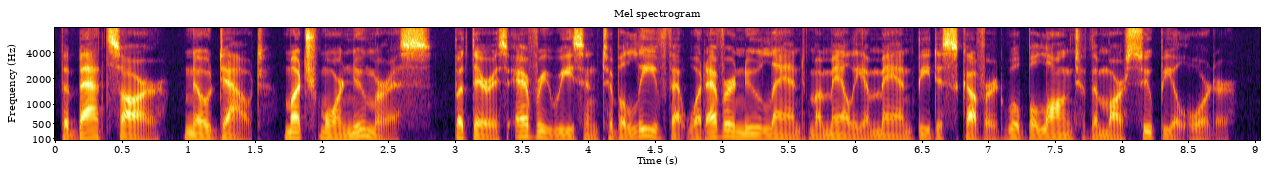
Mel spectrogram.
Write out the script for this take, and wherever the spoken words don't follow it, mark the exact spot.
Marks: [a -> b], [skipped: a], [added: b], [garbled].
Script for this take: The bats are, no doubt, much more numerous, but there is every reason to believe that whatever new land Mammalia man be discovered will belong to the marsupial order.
The bats are, no doubt, much more numerous, but there is every reason to believe that whatever new land Mammalia man be discovered will belong to the marsupial order.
